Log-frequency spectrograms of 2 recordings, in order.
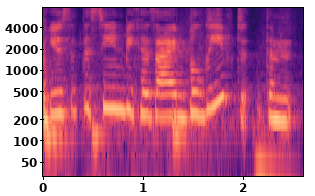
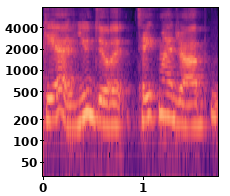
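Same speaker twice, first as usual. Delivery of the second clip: usual speaking voice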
